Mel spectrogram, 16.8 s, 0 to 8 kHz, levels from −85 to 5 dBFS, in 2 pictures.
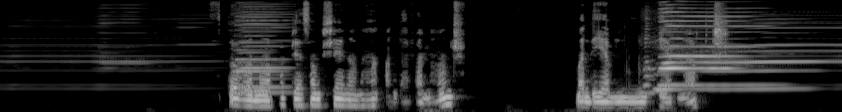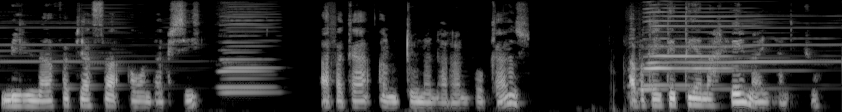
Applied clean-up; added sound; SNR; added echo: classical method log-MMSE.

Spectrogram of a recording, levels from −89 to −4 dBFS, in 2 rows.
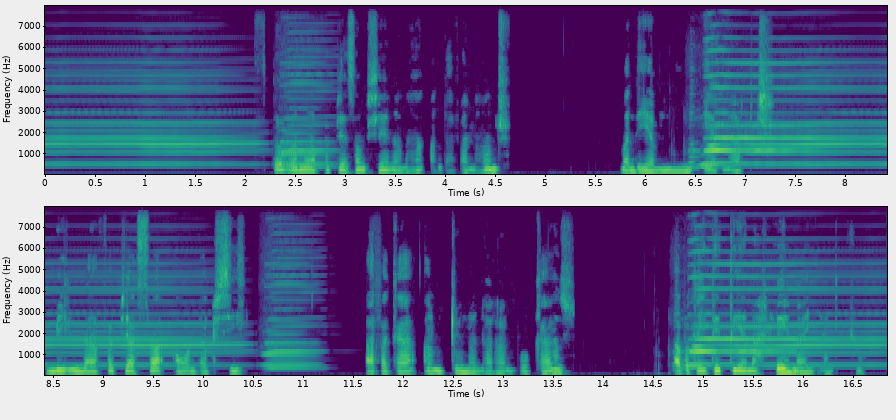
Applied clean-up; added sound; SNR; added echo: none; Harmonica; 5 dB; none.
